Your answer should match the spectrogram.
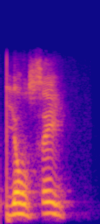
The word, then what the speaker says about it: Yonsei: Eu acho que de onde você já está fazendo mestrado, que é a Universidade de, falei certo, Yonsei? – Isso.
